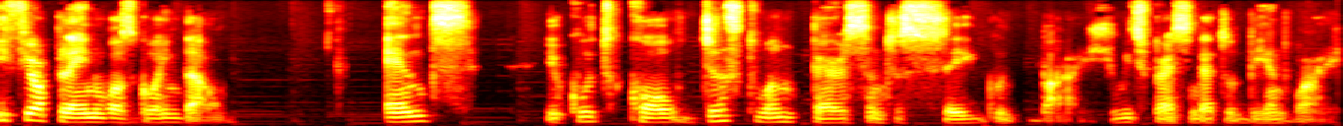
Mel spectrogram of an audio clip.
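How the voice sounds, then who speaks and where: A man's voice: fairly low pitch, steady tone, slow, vocal fry, a little mellow, soft background music. Playful male host asking questions. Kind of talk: casual interview conversation. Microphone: video call.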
